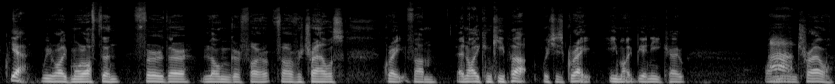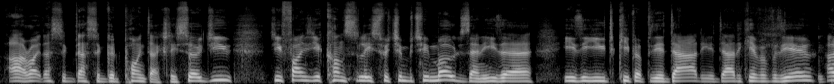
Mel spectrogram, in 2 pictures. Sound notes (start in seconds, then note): none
